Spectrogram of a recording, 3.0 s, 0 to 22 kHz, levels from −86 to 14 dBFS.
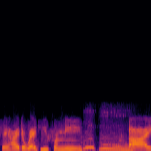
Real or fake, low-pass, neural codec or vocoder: real; 7.2 kHz; none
